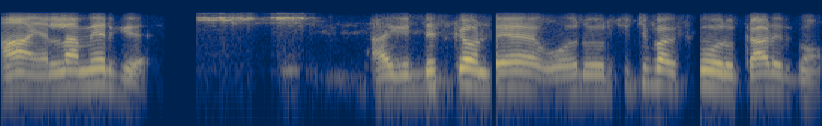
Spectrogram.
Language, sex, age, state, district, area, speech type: Tamil, male, 18-30, Tamil Nadu, Cuddalore, rural, conversation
